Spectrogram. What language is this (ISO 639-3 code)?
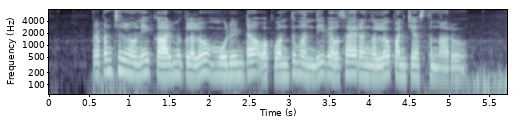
tel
